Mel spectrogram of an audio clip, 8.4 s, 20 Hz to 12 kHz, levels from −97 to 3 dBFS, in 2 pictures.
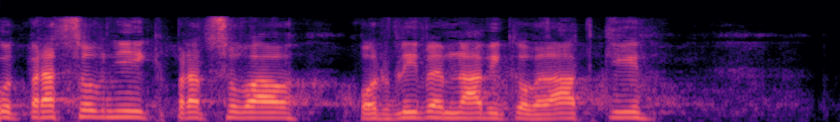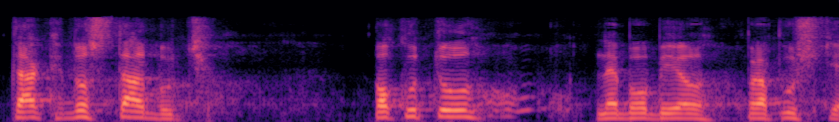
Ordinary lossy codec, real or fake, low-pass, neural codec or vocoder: AAC, 48 kbps; fake; 7.2 kHz; codec, 16 kHz, 4.8 kbps, FACodec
